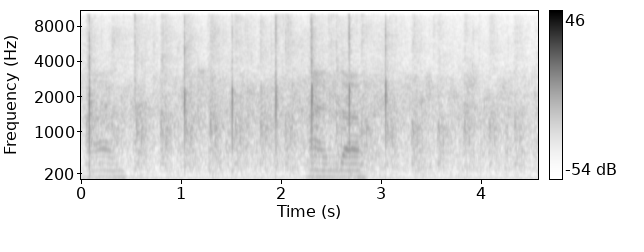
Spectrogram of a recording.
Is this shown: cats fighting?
no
